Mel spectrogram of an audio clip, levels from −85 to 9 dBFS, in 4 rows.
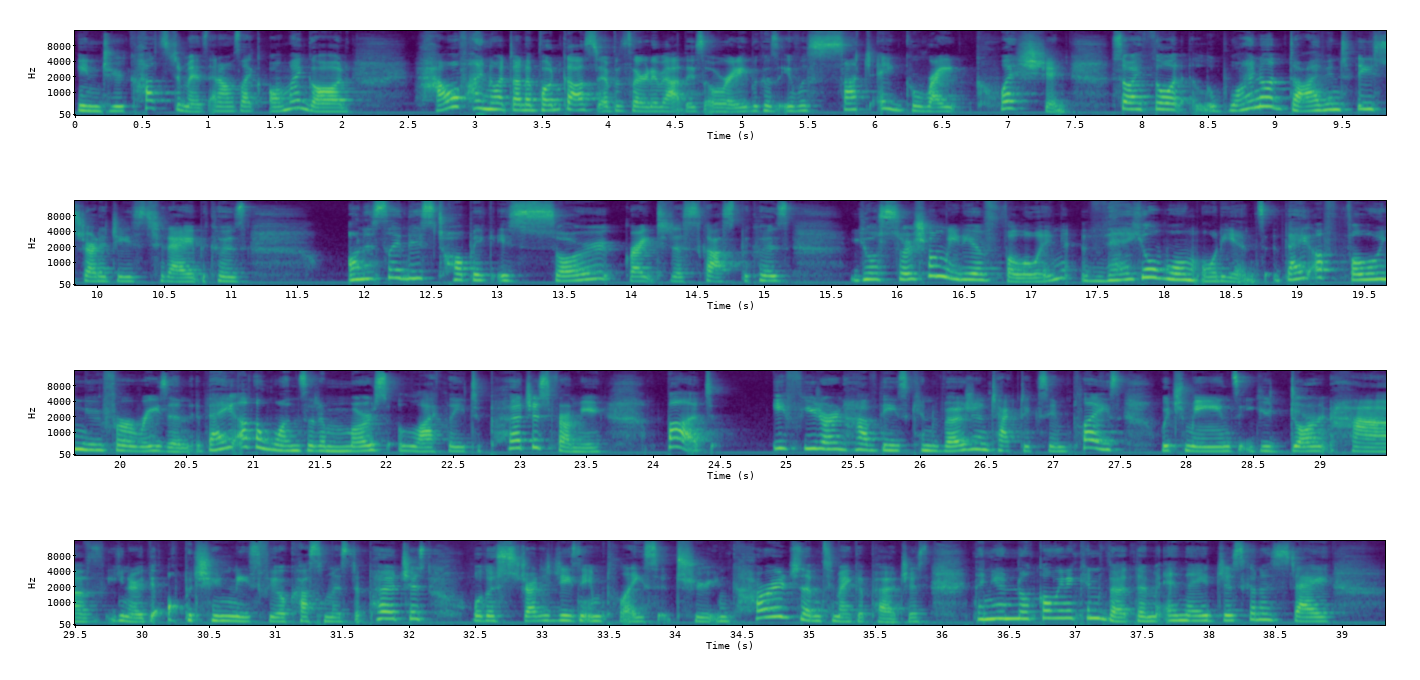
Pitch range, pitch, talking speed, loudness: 190-265 Hz, 210 Hz, 190 wpm, -16 LUFS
